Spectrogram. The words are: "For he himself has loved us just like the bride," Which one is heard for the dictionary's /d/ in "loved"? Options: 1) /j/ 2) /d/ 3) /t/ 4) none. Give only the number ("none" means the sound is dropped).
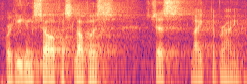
4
